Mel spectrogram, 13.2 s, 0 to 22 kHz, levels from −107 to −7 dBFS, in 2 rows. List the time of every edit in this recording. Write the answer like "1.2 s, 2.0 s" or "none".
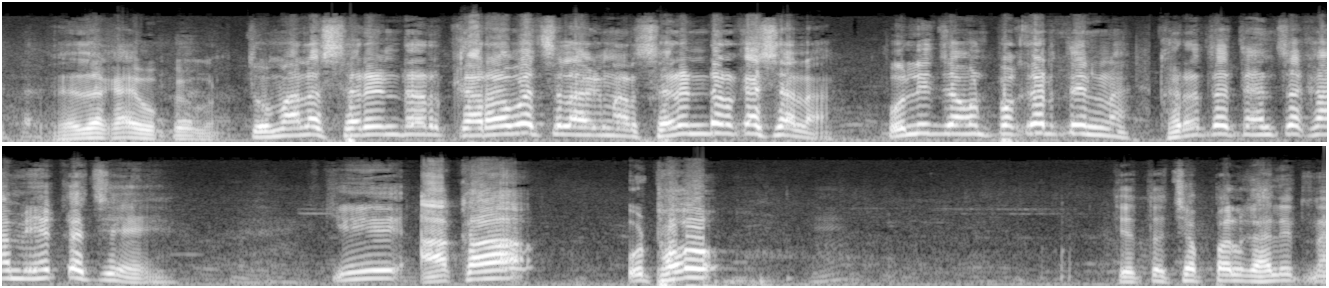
1.1 s, 5.7 s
